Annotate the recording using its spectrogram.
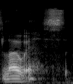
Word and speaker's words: Lois: But yeah, my name is Lois, and that's how you say it, but people get like really confused.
